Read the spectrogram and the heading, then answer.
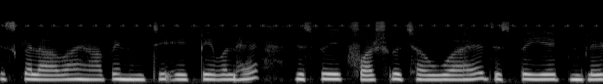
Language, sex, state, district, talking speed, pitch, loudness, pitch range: Hindi, female, Maharashtra, Aurangabad, 170 wpm, 230 Hz, -23 LUFS, 220-240 Hz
